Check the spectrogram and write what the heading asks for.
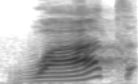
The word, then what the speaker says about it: what: ganhar sentido agora what6 what aqui mais uma vez a letra w tem o som de utau h apenas estica um pouco esse som não é a pronúncia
